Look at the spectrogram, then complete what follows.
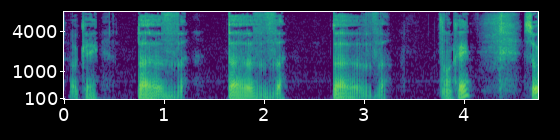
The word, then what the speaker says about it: peuvent: Je peux, tu peux, il peut, elle peut, nous pouvons, vous pouvez, ils peuvent, elles peuvent. Okay, as usual, this ending, this ENT ending, you write it, you don't pronounce it. Okay, peuvent, peuvent, peuvent.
